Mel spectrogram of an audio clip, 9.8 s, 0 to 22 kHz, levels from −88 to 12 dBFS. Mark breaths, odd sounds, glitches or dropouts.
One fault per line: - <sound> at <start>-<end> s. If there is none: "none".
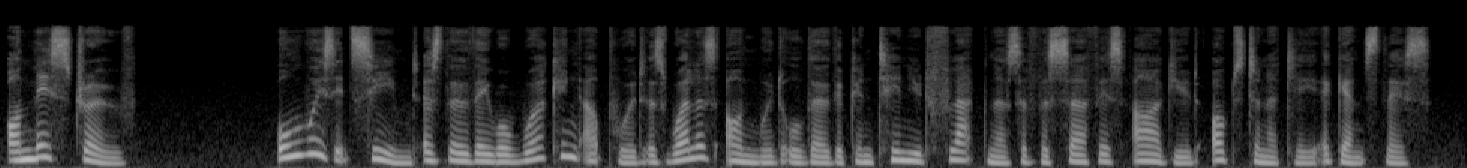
none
